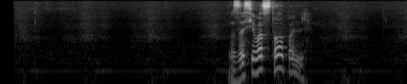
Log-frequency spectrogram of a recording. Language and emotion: Russian, positive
